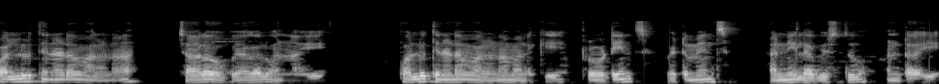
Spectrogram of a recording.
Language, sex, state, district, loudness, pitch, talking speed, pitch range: Telugu, male, Andhra Pradesh, Srikakulam, -19 LUFS, 110 Hz, 95 wpm, 100-115 Hz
